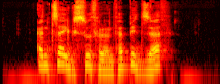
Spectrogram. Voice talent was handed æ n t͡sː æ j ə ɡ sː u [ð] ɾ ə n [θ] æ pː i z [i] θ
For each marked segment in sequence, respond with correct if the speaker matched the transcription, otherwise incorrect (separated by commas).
incorrect, correct, incorrect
